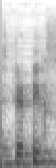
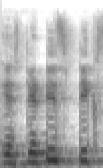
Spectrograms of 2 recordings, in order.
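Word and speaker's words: statistics: ये top word है इसको बहुत लोग गलत प्रोनाउंस करते हैं स्टैटिक्स बोलते हैं इसको नाम तो स्टैटिसटिक्स होता है क्या होता है statitis इसको अब से गलत मत punoj कीजिएगा स्टेटस पिक्स होता है नेक्स्ट आता है रेस्टोरेंट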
